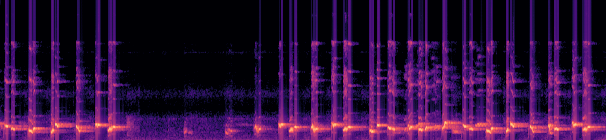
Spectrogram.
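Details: Yellow-vented bulbul (Pycnonotus goiavier) singing nonstop, pouring out rapid, bubbly, fluty phrases in quick runs, with a brief pause after two seconds before the chattering song resumes.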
